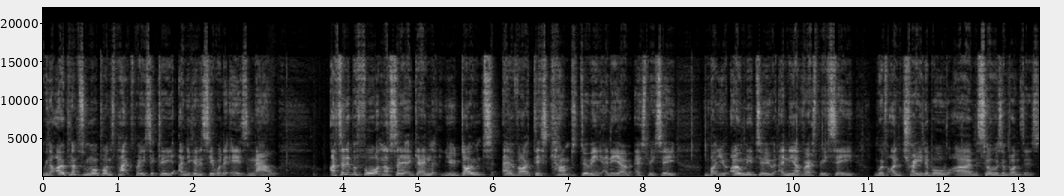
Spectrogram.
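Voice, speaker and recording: On a very clean recording with a silent background, the speaker has a British accent. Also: man, high pitch for a man, ordinary pitch variation. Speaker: gaming streamer. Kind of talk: live stream commentary. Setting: live stream. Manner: casual, chatty.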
